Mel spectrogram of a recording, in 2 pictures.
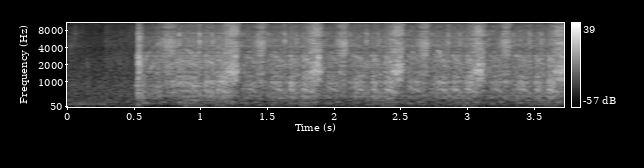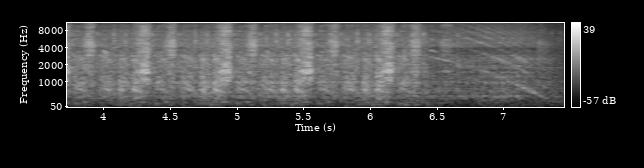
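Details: Audi A8 D2, 2.5 TDI V6 AKE diesel with a rough idle, cranking during a compression gauge test through an adapter. Cylinder 4 read 0 and cylinders 5 and 6 about 20–22 bar; even, strong cranking beats.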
